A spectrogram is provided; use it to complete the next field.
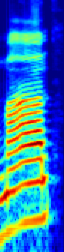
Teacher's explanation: الف سے پہلے زبر ہے، حروف مدہ ہے، 1 الف کے برابر آپ نے کھینچ کر پڑھنا ہے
